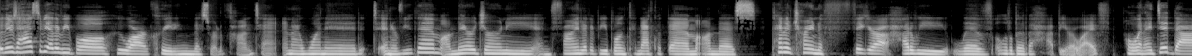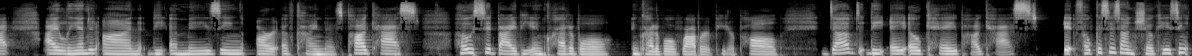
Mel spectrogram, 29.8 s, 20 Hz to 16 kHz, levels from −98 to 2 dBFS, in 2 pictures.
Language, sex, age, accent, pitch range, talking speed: English, female, 10-29, American, 175-215 Hz, 160 wpm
